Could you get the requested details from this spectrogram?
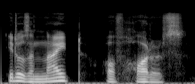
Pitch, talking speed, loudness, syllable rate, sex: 130 Hz, 185 wpm, -17 LUFS, 4.8 syllables/s, male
